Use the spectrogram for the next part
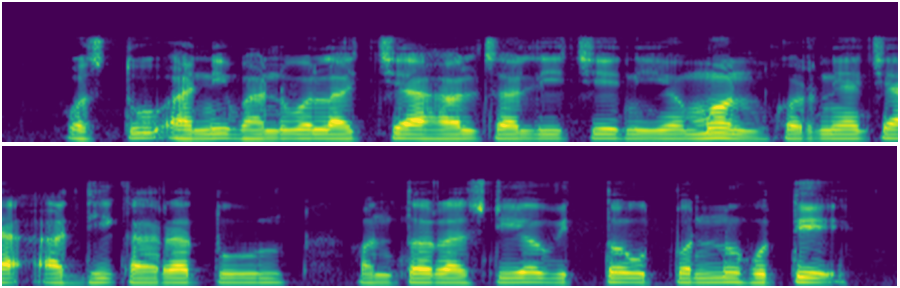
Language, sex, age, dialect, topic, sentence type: Marathi, male, 60-100, Northern Konkan, banking, statement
